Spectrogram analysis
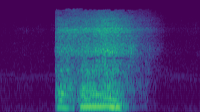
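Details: Man and woman at home, both sick with a cold, with sniffling and nose blowing: one loud sneeze, a voiced intake then a sharp hissing burst that trails off; sneezing.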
